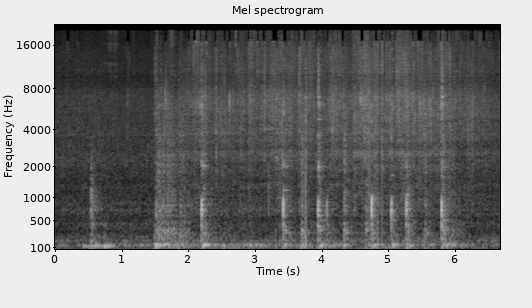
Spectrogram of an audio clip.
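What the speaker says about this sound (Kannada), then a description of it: "ಇವು ಫಸ್ಟಿಗೆ ಎಲ್ಲವೂ ಒಂದು ಸ್ವಲ್ಪ ಎಣ್ಣೆ ಒಳಗೆ ಫ್ರೈ ಆಗಿಬಿಡಲಿ" Onion, carrot and potato frying in a little oil, a steady sizzle broken by repeated clicks and scrapes of a spoon stirring the pan.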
